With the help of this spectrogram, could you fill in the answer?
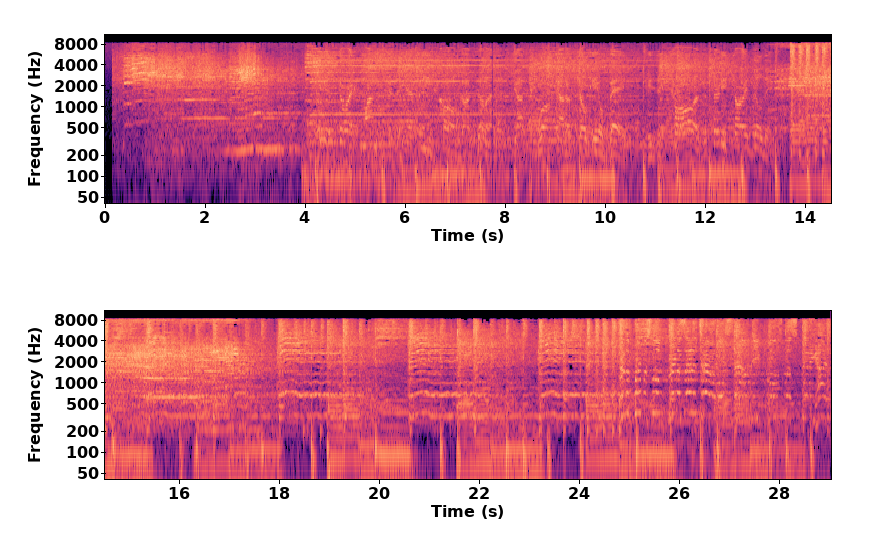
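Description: Rock band music plays loudly throughout, opening with a sparse few seconds before a steady driving beat, thumping bass and dense, layered guitars kick in and carry on without pause.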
